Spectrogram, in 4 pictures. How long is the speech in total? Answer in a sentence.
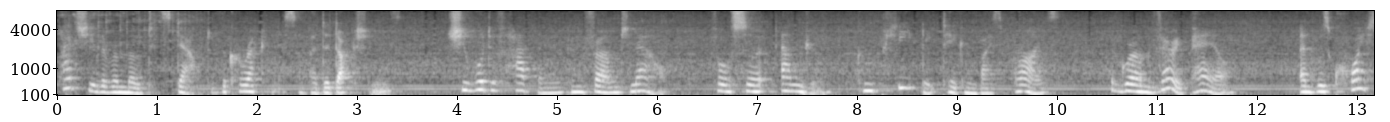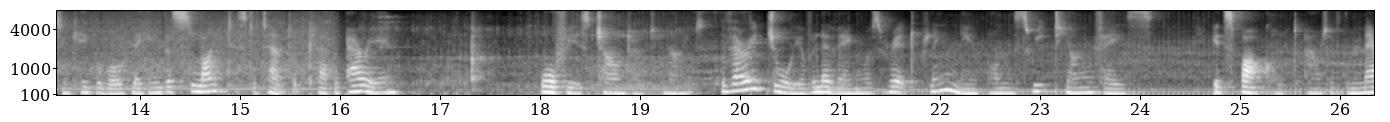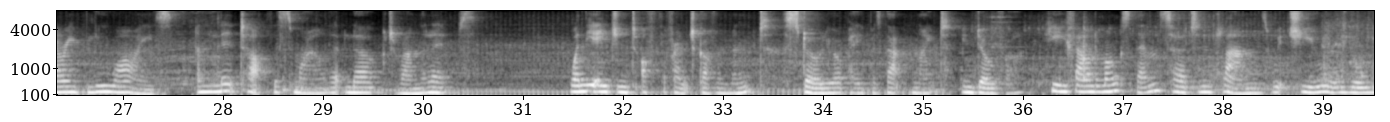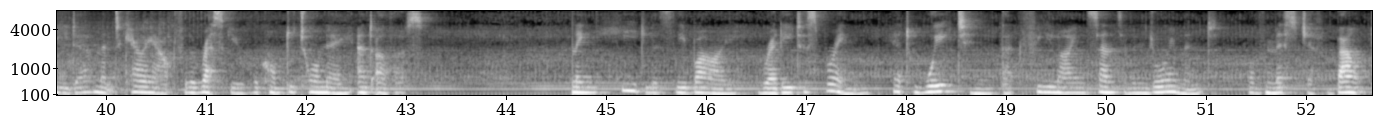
The speech can be heard for 49 seconds in total.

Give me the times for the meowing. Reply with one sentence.
You can't hear the meowing here.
